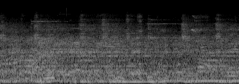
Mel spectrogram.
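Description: Basketball bouncing on a sports-hall floor under a steady murmur of crowd voices in a large, echoing hall.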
